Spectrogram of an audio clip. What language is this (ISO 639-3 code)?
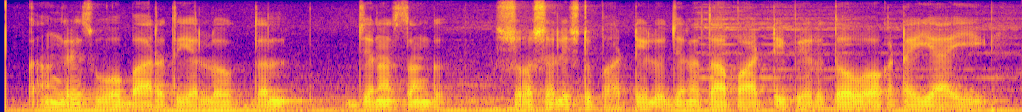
tel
